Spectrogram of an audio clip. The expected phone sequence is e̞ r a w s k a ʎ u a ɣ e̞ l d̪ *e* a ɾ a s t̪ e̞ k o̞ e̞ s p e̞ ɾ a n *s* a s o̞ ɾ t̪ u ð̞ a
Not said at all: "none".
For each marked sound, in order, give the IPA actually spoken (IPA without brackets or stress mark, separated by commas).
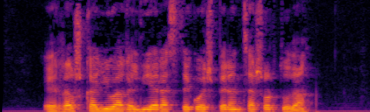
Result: i, t͡s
